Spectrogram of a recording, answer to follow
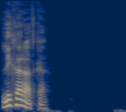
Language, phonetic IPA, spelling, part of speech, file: Russian, [lʲɪxɐˈratkə], лихорадка, noun, Ru-лихорадка.ogg
- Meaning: 1. fever (higher than normal body temperature) 2. rush, mania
